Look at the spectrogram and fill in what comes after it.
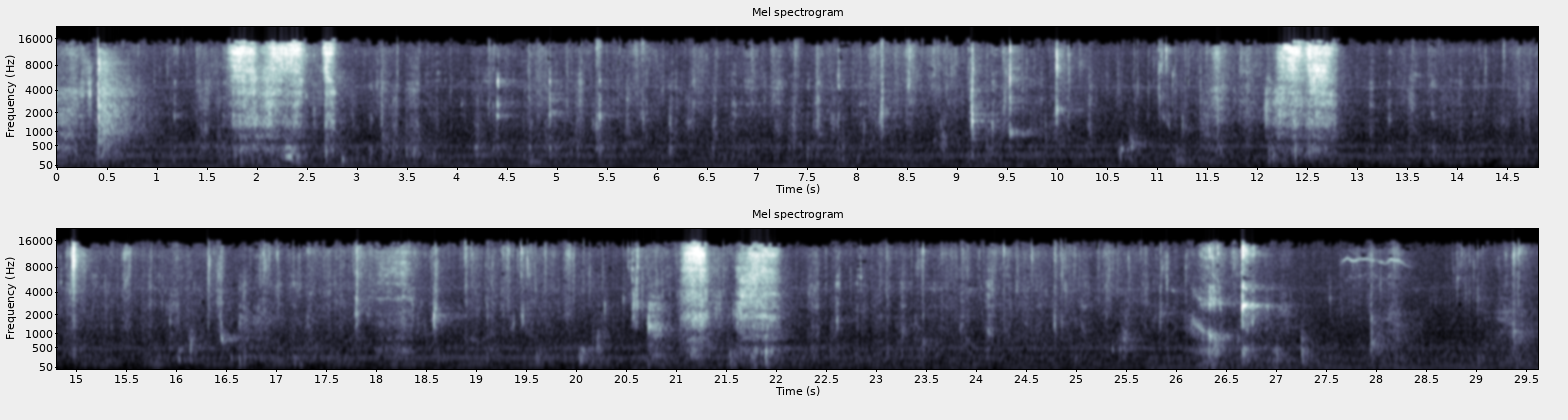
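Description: A person eating up close: biting into and chewing a large soft stuffed flatbread with beef, with wet mouth and lip-smacking sounds and a few louder bites or slurps standing out. Near the end he drinks from a plastic water bottle.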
